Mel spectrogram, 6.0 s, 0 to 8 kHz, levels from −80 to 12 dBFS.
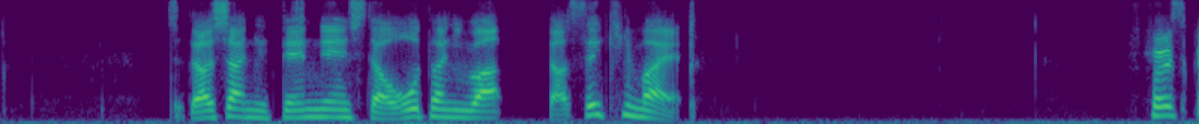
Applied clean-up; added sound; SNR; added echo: neural diffusion model UNIVERSE++.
